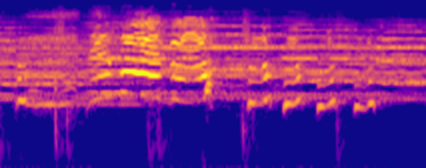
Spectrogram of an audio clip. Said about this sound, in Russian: Не надо! Ну, сейчас чайку тебе. Сейчас чайку тебе, не плачь.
